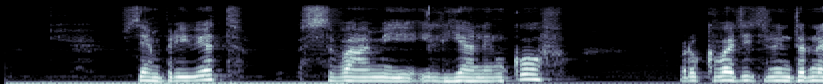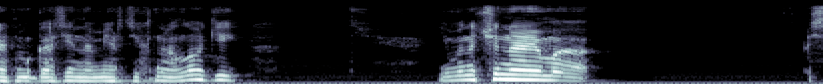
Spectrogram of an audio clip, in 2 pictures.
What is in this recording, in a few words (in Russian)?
demonstraciya govoryashego termometra dlya zamera temperatury tela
